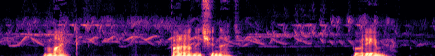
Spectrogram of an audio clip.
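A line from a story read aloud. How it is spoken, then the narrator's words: Very soft. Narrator (Russian): Хейген сказал очень мягко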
